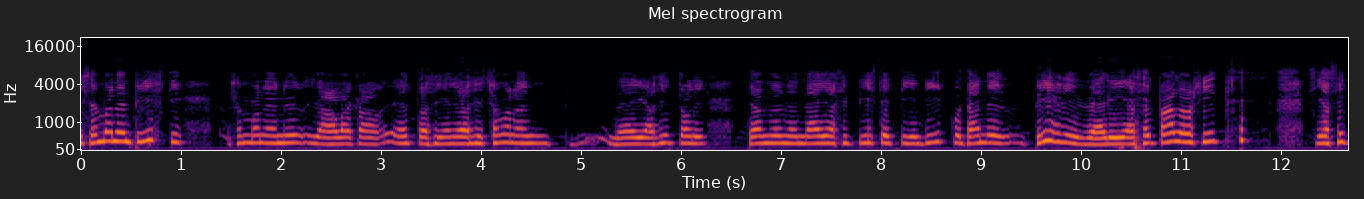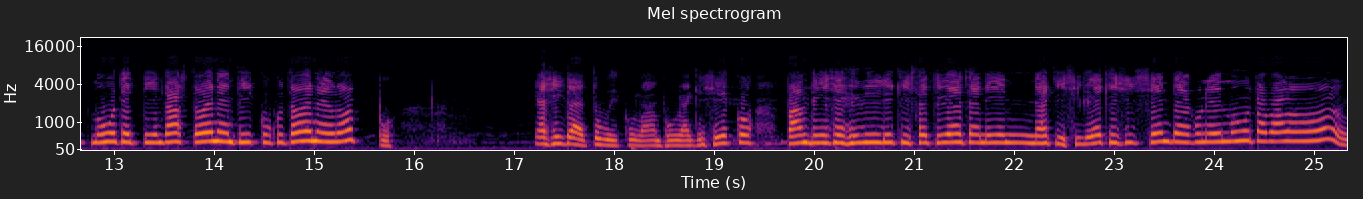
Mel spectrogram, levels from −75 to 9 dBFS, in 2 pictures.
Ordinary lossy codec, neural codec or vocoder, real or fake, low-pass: none; none; real; 19.8 kHz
